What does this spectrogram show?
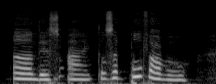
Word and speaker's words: Anderson: Ó, se a sílaba tônica fosse o der, teria acento, era igual ao próton. Anderson. Se a sílaba tônica fosse o som, você falaria Anderson. Você fala Anderson? Como é que você fala? Conta pra mim. Anderson.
